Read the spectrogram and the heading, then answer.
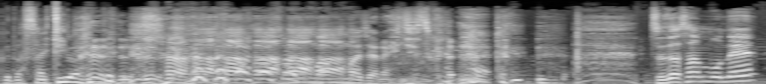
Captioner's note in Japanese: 笑い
